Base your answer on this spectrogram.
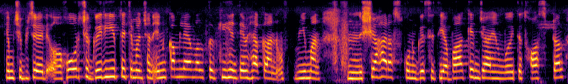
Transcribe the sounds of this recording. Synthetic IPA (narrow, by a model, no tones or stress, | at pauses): t̪ʲimt͡ʃʰibit͡ʃhoːɾt͡ʃʰiɡɐɾiːb̚t̪et̪ʲimɐnt͡ʃʰɐnɪnkɐmlʲeːʋɐlt̪ɨkiɦint̪ʲimɦʲɐkanjimɐnʃɐɦɐɾɐskunɡɐsit̪jabaːkɐnd͡ʒaːjɐnʋəːt̪it̪ʰhaːspi̥ʈɐl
